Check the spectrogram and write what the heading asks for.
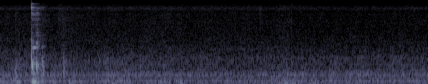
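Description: Low, steady hum of honey bees from an open hive. About a third of a second in comes one short, sharp scrape of a metal hive tool between the wooden frames.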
